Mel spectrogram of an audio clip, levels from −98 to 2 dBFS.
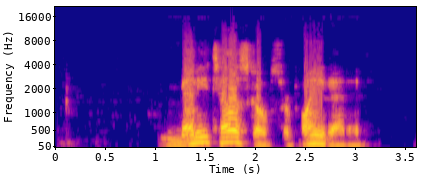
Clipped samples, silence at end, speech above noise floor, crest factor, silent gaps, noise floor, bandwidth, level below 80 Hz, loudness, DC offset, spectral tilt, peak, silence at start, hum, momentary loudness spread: under 0.1%; 0.55 s; 68 dB; 14 dB; none; -79 dBFS; 9 kHz; -38 dBFS; -11 LUFS; under 0.1%; -7 dB/octave; 0 dBFS; 1.1 s; none; 18 LU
